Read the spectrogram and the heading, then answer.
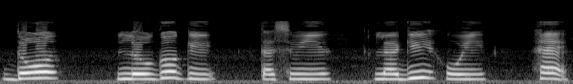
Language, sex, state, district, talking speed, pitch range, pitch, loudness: Hindi, female, Madhya Pradesh, Bhopal, 75 wpm, 240-275 Hz, 245 Hz, -11 LUFS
